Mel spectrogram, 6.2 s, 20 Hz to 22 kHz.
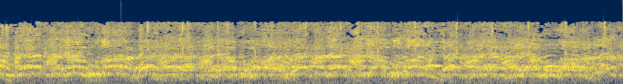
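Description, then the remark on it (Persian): A large anti-government protest crowd in Tahrir Square and along the banks of the Nile in Cairo, Egypt, demanding Hosni Mubarak's resignation, chants and shouts in unison: a loud, dense roar of many voices that stays steady and unbroken throughout, with rhythmic rising and falling calls. “دیروز میدان تحریر و ساحل های رود نیل در قاهره شاهد گردی همایی ضد دولتی بود که طی 30 سال حکومت مبارک کمی در کم مشاهده میشد.”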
